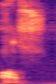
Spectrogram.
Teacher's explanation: صاد حرف مثالیہ میں سے ہے، اس کو ہر حالت میں پوری یعنی موٹا ادا کریں گے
